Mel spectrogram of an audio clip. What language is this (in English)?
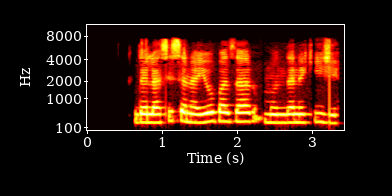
Pashto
